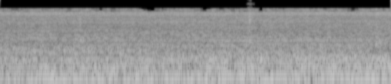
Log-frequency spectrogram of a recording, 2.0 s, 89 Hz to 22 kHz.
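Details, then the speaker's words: 1980s GM G-body HVAC, blower on max with windows up: strong steady low rush of air, no rattles or surging; air exits only defrost vents, not dash vents, blower motor running on high. "Okay, so you hear the airflow. Nothing is coming through here."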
